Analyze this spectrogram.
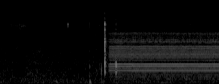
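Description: Lights switch on with a loud clunk.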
